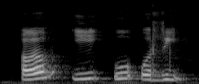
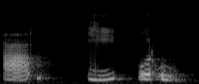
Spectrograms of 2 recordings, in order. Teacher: दीर्घ स्वर हैं इनको बोलने में थोड़ा अधिक समय लगता है इनको बोलने में कम समय लगता है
